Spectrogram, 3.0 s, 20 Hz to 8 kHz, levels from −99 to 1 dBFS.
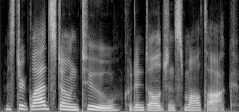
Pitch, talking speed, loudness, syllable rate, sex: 195 Hz, 160 wpm, -18 LUFS, 4.5 syllables/s, female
